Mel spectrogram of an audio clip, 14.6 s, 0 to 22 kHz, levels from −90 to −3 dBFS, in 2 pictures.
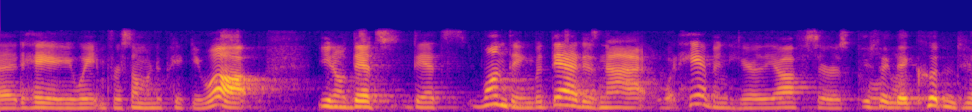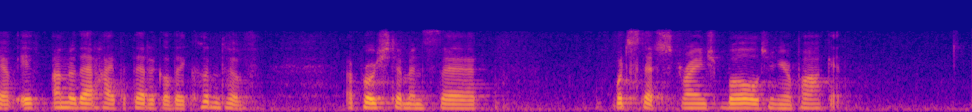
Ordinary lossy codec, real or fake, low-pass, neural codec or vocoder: Opus, 32 kbps; real; 7.2 kHz; none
